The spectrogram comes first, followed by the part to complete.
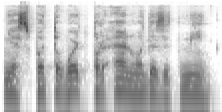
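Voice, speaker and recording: A man hosting a religious debate, who argues in a pointed, measured way, step by step. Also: medium pitch, steady tone, dark tone, husky, dry recording. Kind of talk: heated debate.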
